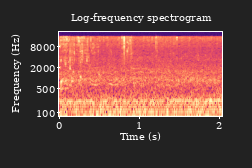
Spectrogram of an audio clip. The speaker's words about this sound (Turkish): Evet deniz kenarındayım. Bugün kendimle buluşmaya çıktım.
